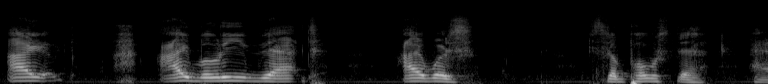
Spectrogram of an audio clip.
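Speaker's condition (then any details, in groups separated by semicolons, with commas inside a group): Cerebral palsy; present from birth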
